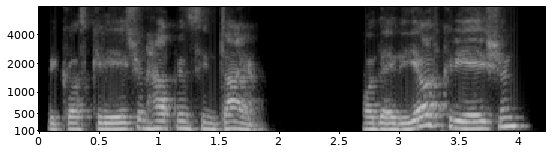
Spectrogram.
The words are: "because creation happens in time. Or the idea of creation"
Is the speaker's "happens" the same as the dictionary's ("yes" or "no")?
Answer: no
